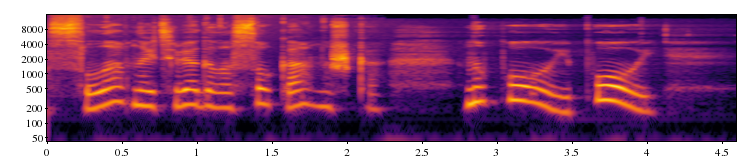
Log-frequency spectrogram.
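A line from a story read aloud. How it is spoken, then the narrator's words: Weak voice. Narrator (Russian): говорит слабым голосом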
